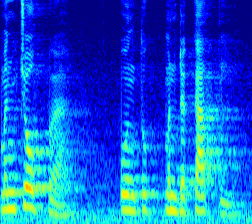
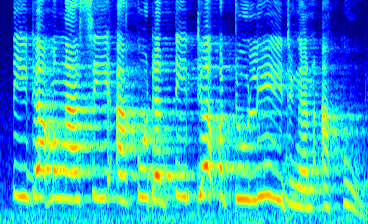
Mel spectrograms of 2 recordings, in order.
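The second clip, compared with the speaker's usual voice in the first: anguished outburst; 9 semitones higher, 11 dB louder than usual. Acted. Girl complains about her mother.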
